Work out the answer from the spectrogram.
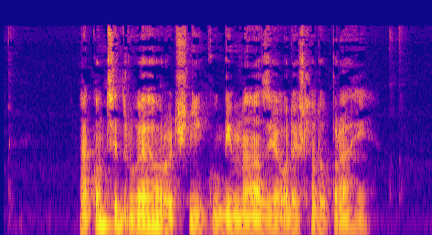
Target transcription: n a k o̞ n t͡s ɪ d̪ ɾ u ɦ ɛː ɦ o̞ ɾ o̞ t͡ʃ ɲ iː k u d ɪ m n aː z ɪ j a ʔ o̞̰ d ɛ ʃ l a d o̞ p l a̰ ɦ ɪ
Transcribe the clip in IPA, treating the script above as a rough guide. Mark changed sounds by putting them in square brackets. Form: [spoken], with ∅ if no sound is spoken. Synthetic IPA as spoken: n a k o̞ n t͡s ɪ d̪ ɾ u ɦ ɛː ɦ o̞ ɾ o̞ t͡ʃ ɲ iː k u [ɡ] ɪ m n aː z ɪ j a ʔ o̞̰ d ɛ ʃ l a d o̞ p [ɾ] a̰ ɦ ɪ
